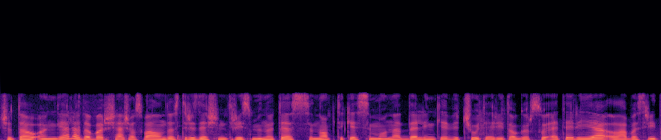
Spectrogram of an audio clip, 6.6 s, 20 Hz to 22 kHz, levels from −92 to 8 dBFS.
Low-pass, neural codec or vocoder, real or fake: 7.2 kHz; none; real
